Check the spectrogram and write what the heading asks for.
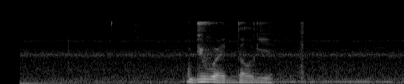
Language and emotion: Russian, angry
